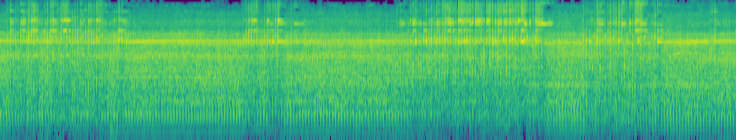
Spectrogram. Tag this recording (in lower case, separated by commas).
jackhammer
